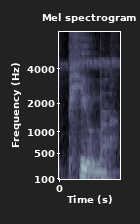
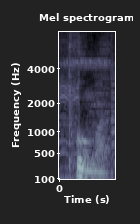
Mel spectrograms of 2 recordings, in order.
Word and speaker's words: Puma: across the world but the most common and the one that is most reliable is Puma not Puma so you decide how you're gonna skin this cat but at the end of the day I'm holding on tight to Puma just one thing I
